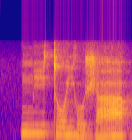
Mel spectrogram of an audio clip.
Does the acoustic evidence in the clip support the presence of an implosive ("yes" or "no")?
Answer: no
